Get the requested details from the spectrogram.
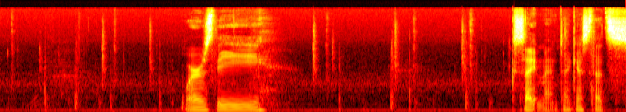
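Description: A pickaxe taps against stone in a video game.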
